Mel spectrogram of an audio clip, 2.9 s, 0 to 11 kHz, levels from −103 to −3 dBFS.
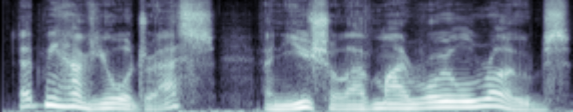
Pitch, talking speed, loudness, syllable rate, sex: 140 Hz, 250 wpm, -14 LUFS, 5.2 syllables/s, male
